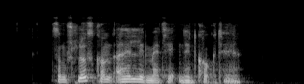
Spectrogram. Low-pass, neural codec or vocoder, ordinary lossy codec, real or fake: 7.2 kHz; none; Opus, 32 kbps; real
